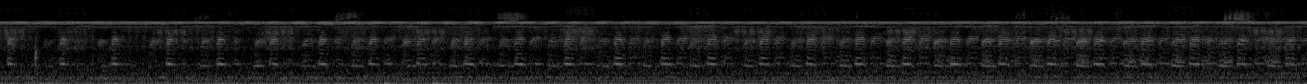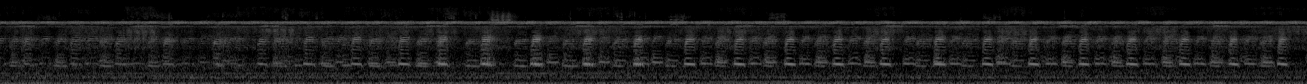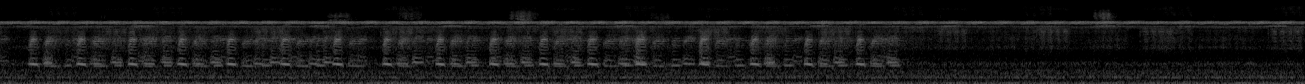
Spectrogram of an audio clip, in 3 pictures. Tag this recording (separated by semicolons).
cricket; frog; frog-chorus; katydid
